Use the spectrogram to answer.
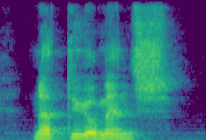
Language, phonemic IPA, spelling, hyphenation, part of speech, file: Dutch, /naːˈtyːrˌmɛns/, natuurmens, na‧tuur‧mens, noun, Nl-natuurmens.ogg
- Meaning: 1. natural man, the archetypical human in a state of nature held to be a representative agent for all humanity in some philosophical systems 2. nature lover (person who loves to be in the wild)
